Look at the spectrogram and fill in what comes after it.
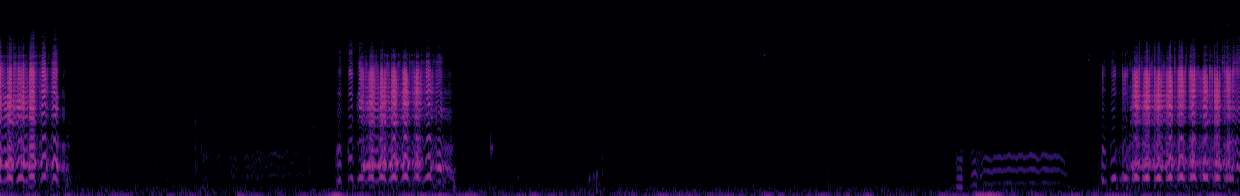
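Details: A goat bleats outdoors in loud, harsh, wavering bursts separated by quiet pauses.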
